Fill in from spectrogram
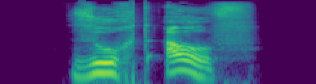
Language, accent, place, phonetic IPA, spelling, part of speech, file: German, Germany, Berlin, [ˌzuːxt ˈaʊ̯f], sucht auf, verb, De-sucht auf.ogg
- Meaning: inflection of aufsuchen: 1. second-person plural present 2. third-person singular present 3. plural imperative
